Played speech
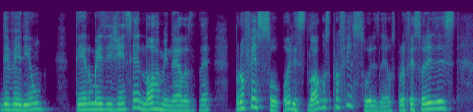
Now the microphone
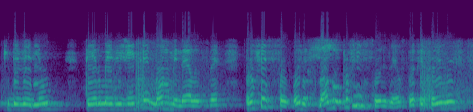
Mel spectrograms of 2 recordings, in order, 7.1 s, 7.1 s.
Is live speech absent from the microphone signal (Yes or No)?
No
